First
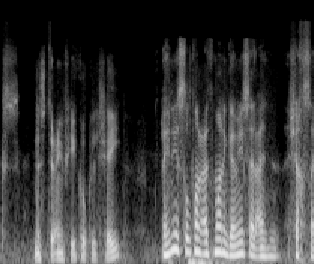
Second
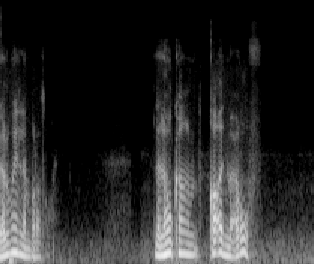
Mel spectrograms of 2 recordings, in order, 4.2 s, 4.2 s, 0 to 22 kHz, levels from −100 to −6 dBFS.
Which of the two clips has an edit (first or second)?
second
